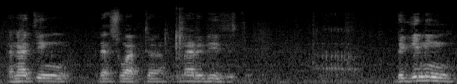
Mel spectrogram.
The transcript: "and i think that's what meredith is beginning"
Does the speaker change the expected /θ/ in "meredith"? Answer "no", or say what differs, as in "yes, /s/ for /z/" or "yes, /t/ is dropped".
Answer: yes, /s/ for /θ/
